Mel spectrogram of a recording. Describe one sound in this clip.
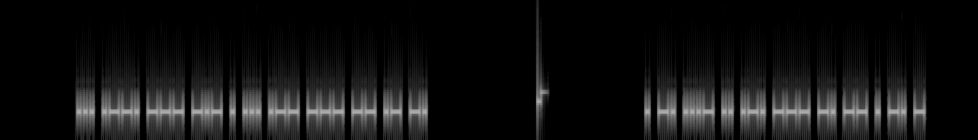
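A telegraph key taps out steady Morse code beeps in quick bursts.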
